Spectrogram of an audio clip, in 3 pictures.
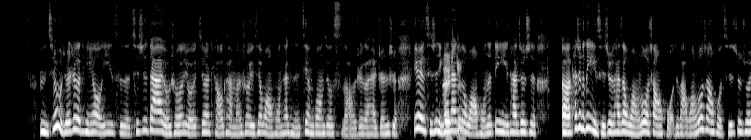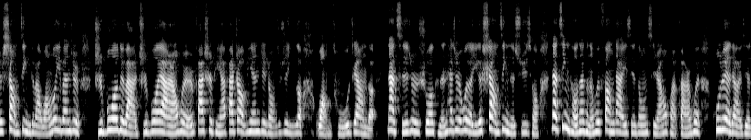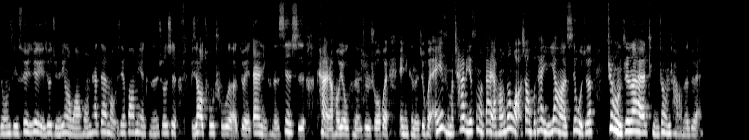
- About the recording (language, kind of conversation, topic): Chinese, podcast, 网红呈现出来的形象和真实情况到底相差有多大？
- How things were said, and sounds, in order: other background noise; laughing while speaking: "这种"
